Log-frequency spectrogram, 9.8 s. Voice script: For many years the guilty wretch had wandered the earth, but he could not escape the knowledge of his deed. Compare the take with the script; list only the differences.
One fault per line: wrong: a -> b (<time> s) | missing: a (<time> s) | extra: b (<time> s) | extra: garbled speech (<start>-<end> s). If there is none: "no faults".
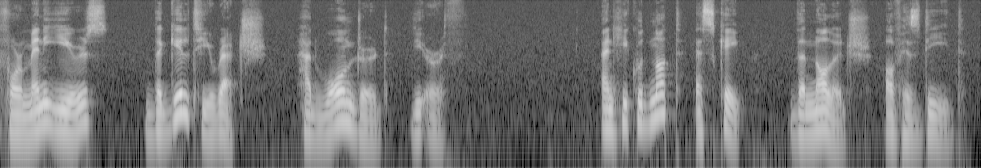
wrong: but -> and (6.0 s)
